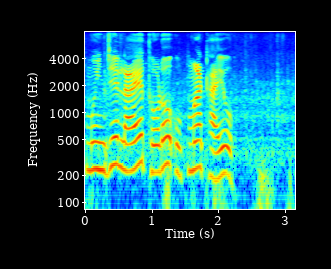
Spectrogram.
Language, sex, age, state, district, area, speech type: Sindhi, female, 30-45, Uttar Pradesh, Lucknow, urban, read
